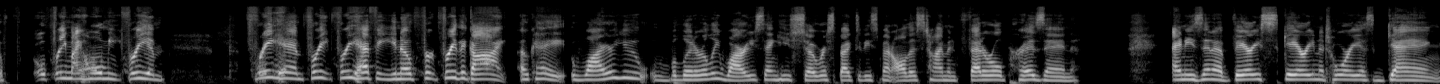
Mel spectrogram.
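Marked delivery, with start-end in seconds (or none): 0.0-5.1 sneering, mocking, pitched-up, stammering pleading voice. Mocking people who call for their friend's release: mocking imitation of a supporter. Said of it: "trying to act like".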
